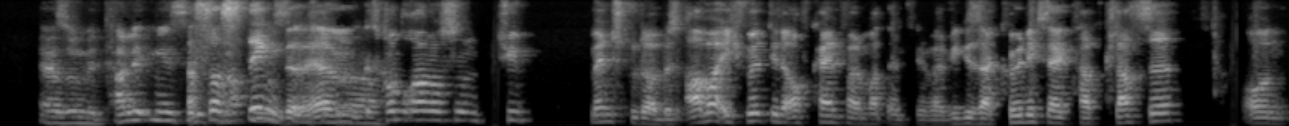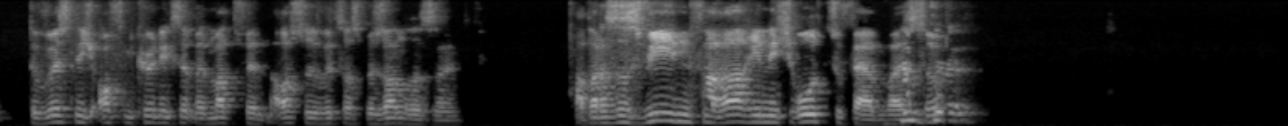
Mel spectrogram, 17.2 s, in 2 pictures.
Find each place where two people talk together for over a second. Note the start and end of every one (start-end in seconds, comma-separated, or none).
1.2-2.6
